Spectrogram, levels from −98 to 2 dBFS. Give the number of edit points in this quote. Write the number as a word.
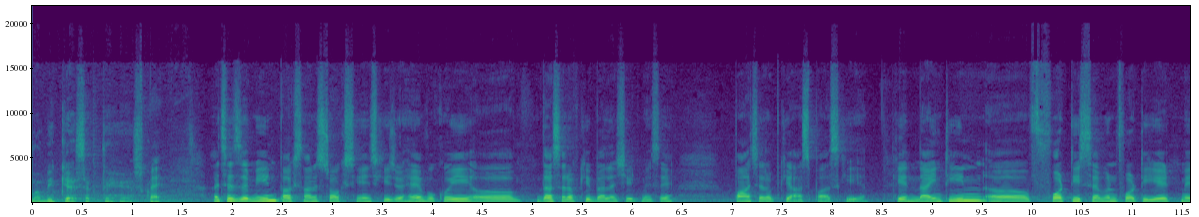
two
